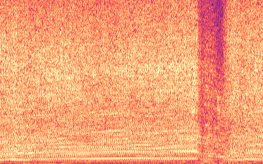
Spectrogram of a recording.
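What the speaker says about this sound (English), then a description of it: "driving this crazy car on this crazy track" A race car engine in the video game rFactor holds a steady high-pitched drone, then drops abruptly as the driver shifts, a loud, continuous motor tone with no talk over it.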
